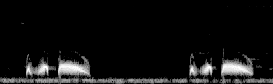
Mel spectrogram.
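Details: Spotted dove, used as a lure bird for trapping, giving two cooing phrases about three seconds apart, each a pair of short rising-falling notes followed by a longer drawn-out descending coo; low rumbling noise underneath throughout.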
